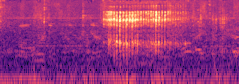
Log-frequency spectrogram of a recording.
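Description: A snoring sound effect: one drawn-out snore about a second in, over a steady low rumble.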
